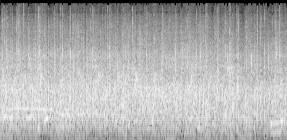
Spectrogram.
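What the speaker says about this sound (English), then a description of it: "Let's have a round of applause for this lovely lady." At a Middlesbrough magic show, a crowd applauds a woman called up from the front row. The clapping is loud, dense and sustained at close range, with a faint murmur of the audience underneath.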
